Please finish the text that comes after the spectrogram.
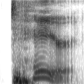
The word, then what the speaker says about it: Teilhard: of Gene Houston and Mr tayer t-a-y-e-r which was the way she heard him say his name and she said I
